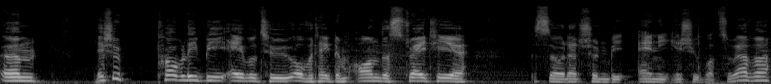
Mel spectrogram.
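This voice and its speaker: A man speaks at a moderate pace in a fairly high pitch with ordinary pitch variation. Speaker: sim racing commentator. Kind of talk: live commentary. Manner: hesitant with fillers.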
